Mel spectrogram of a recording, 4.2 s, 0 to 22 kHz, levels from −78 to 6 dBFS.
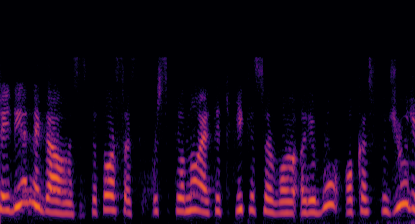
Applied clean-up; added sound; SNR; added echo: neural mask model DeepFilterNet 3.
